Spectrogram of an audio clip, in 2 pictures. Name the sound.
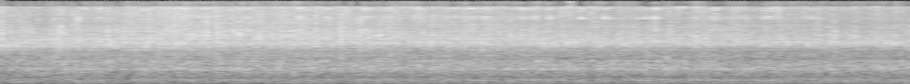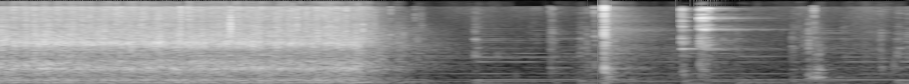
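food processor blending crumble mixture with cinnamon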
